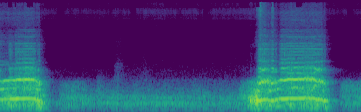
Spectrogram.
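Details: Tracheal stridor in a real patient, recorded with the AccurSound electronic stethoscope and shown visualized.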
